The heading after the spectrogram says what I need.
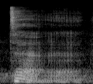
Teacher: ta itu agak bocor halus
